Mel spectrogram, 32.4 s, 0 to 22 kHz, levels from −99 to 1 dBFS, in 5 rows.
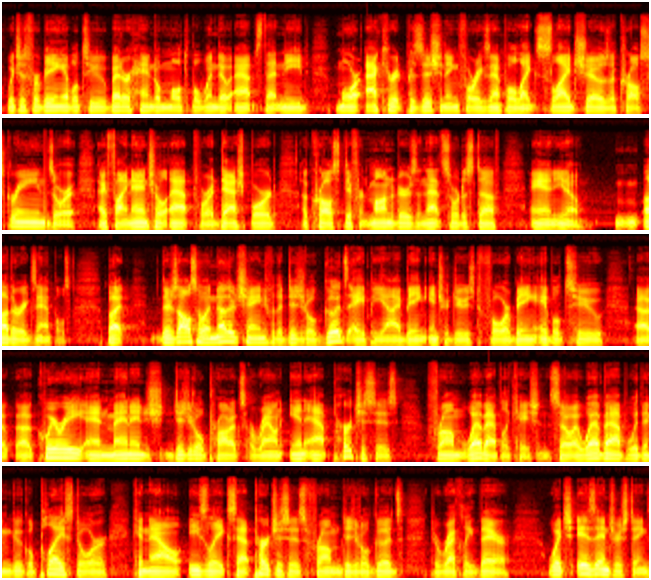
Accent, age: American, 30-49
